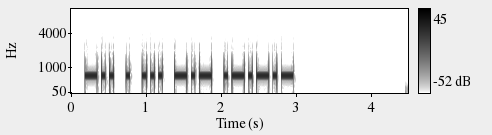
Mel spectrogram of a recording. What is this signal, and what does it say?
Morse code, heard as a keyed tone, about 22 wpm, 700 Hz. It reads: DESK.
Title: A Sound Of Thunder 22wpm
